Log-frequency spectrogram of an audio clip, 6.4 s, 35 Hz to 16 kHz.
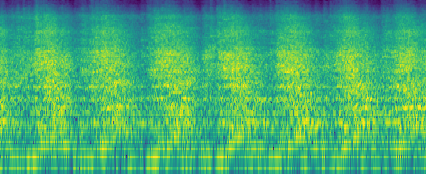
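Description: Roots-supercharged 572 cubic inch big-block Chevrolet V8 running at idle, around 1,300 rpm with no load on the engine dyno. The sound rises and falls in a steady rhythm about once a second.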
